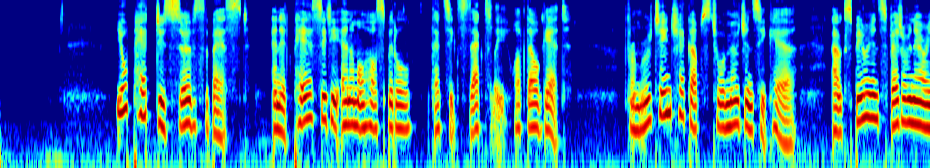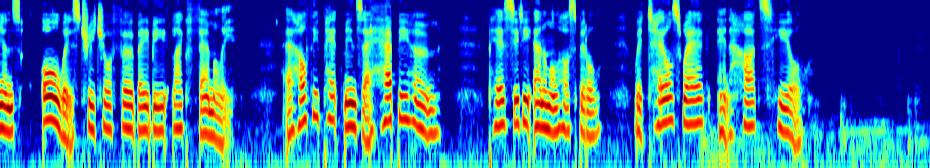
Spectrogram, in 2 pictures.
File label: TV Radio Ad Animal Vet Service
